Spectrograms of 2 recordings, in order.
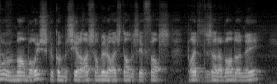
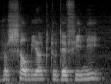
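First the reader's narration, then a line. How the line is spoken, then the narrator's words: Overwhelmed murmur. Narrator (French): Celle-ci murmurait, accablée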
